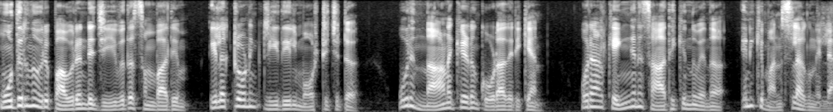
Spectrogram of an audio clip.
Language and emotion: Malayalam, disgusted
